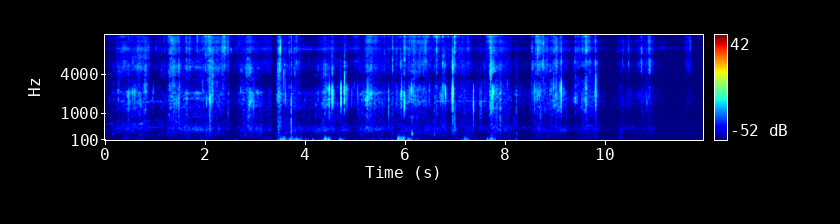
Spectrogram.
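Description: A horse's hooves crunch on dry straw as it steps about.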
